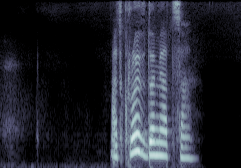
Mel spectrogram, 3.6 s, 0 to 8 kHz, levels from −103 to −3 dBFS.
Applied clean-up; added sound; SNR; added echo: neural mask model Resemble Enhance denoiser.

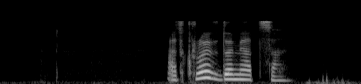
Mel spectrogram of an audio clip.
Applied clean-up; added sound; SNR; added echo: neural diffusion model UNIVERSE++.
